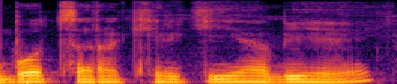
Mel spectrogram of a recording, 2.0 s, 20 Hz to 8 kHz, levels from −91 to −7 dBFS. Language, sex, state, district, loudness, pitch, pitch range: Hindi, male, Arunachal Pradesh, Longding, -18 LUFS, 105 Hz, 100-105 Hz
